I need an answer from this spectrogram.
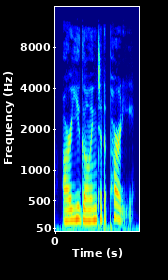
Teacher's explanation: your voice will naturally go up on the word party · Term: rise at the end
